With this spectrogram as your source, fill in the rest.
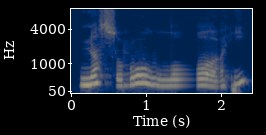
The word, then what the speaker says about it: نصر الله: But here in the word Nasrullah, lam is heavy because of dama before it. Okay. Nasrullahi, Nasrullahi, al-Fath.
